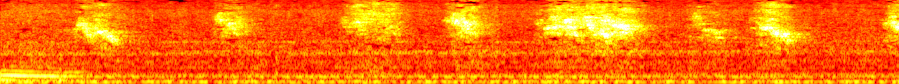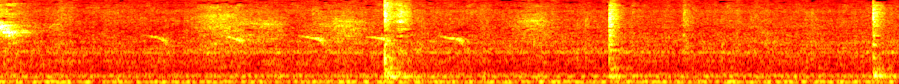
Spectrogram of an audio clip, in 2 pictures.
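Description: A small bird chirps over and over, short falling chirps about two a second, over a steady low hum. Near the end a metal spatula clicks against the wok a few times as the eggs are stirred.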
